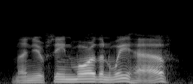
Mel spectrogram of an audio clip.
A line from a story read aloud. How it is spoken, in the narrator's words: muttered Stewart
